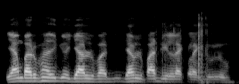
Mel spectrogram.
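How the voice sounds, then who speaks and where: A man's voice: mid-range voice, fairly even intonation, racing, a little hiss or hum. A man hosting a live stream, joking around, laughing often and thanking viewers by name.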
